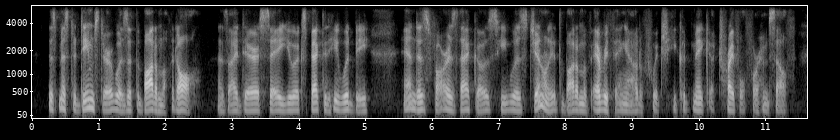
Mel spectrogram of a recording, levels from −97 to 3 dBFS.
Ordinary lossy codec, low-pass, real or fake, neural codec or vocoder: Opus, 16 kbps; 5.4 kHz; real; none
